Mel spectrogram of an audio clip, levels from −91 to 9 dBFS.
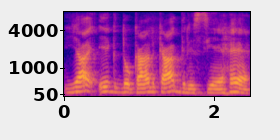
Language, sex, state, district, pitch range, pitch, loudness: Hindi, male, Jharkhand, Garhwa, 135-160 Hz, 150 Hz, -16 LUFS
